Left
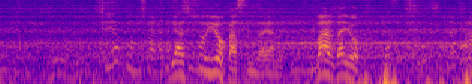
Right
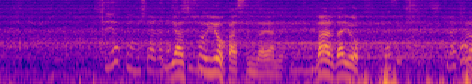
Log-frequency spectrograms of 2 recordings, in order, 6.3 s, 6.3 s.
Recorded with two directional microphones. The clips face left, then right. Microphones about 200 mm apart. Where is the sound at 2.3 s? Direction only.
55° right (ahead or behind).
